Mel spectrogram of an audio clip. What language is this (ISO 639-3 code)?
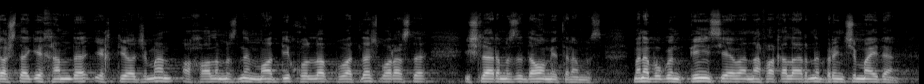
tur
